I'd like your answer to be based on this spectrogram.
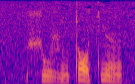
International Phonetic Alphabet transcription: ʃu˧ɮũ˩tɔ˥˩tʲɛ̃˥˩

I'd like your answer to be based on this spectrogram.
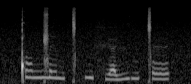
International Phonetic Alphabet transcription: ǃo˦ŋ͡ǁe˦˨mǀʰi˦ fʲa˨ vʲu˦ŋǀɛ˦

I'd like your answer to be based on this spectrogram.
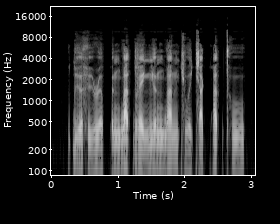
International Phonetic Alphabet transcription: ɓɨ˧ə̯hɨ˨˩˨ɹəː˨˩p̚ʔə˧ŋ wa˦˥t̚vɛ˨˩ɲəː˧ŋ wa˨˩˨n cu˨˩ə̯ca˨˩k̚ ʔa˦˥t̚ t̪ʰu˧

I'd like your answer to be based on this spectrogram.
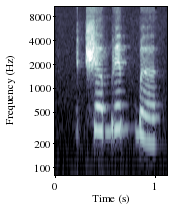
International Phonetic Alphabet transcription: t͡ʃə˧be˦p ɓə˨

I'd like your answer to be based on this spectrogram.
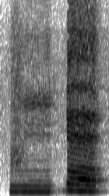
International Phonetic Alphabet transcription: vi˩ | ɠɛ˦˨

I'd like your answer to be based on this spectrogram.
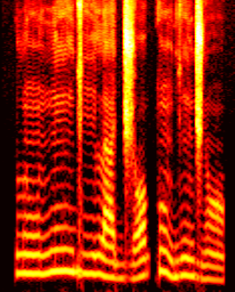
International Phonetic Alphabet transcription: lũ˧nĩ˦ɡi˧la˨ d͡ʒɔ˨˦kũ˦˨ɡĩ˧ d͡ʒɔ̃˨

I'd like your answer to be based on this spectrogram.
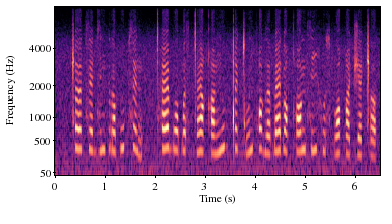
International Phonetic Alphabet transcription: ǁɜt͡sɛ d͡zinprɒpupsɛŋ | ǀʰæbɔ ɓʌsɡ͡ǀæqʰɜ ŋuɡ ǃɛɡ͡ǀunqʼɒ ɡɜɓæɗɔ qʰɒŋ sixus ɡɔ qɛt͡ʃɛǁʌ

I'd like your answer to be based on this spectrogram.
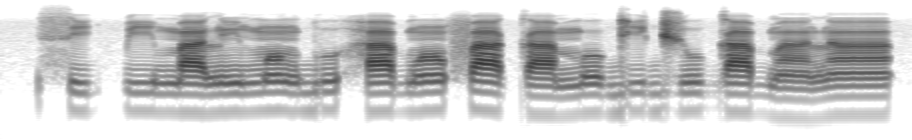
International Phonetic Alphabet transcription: si˨k͡pi˨ ma˨lĩ˨mɔ̃˧ ɡ͡bu˦ha˦ bɔ̃˦fa˦˨ ka˨mo˧ ɡi˧d͡ʒu˧ɡa˧ bã˨ lã˧

